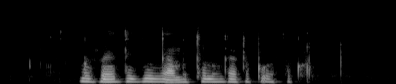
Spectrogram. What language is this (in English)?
Pashto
